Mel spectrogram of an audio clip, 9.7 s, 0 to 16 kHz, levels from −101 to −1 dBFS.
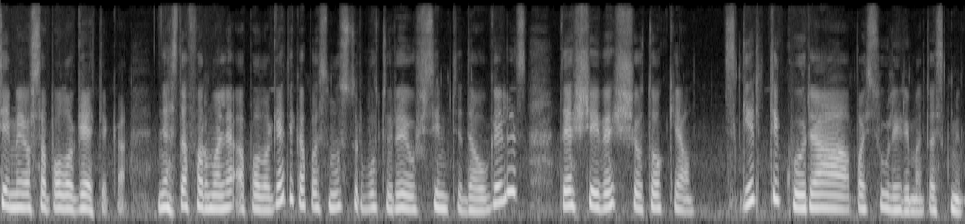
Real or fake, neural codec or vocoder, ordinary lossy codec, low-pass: real; none; AAC, 96 kbps; 14.4 kHz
